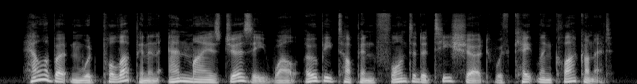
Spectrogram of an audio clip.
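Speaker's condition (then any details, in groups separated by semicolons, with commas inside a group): No condition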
